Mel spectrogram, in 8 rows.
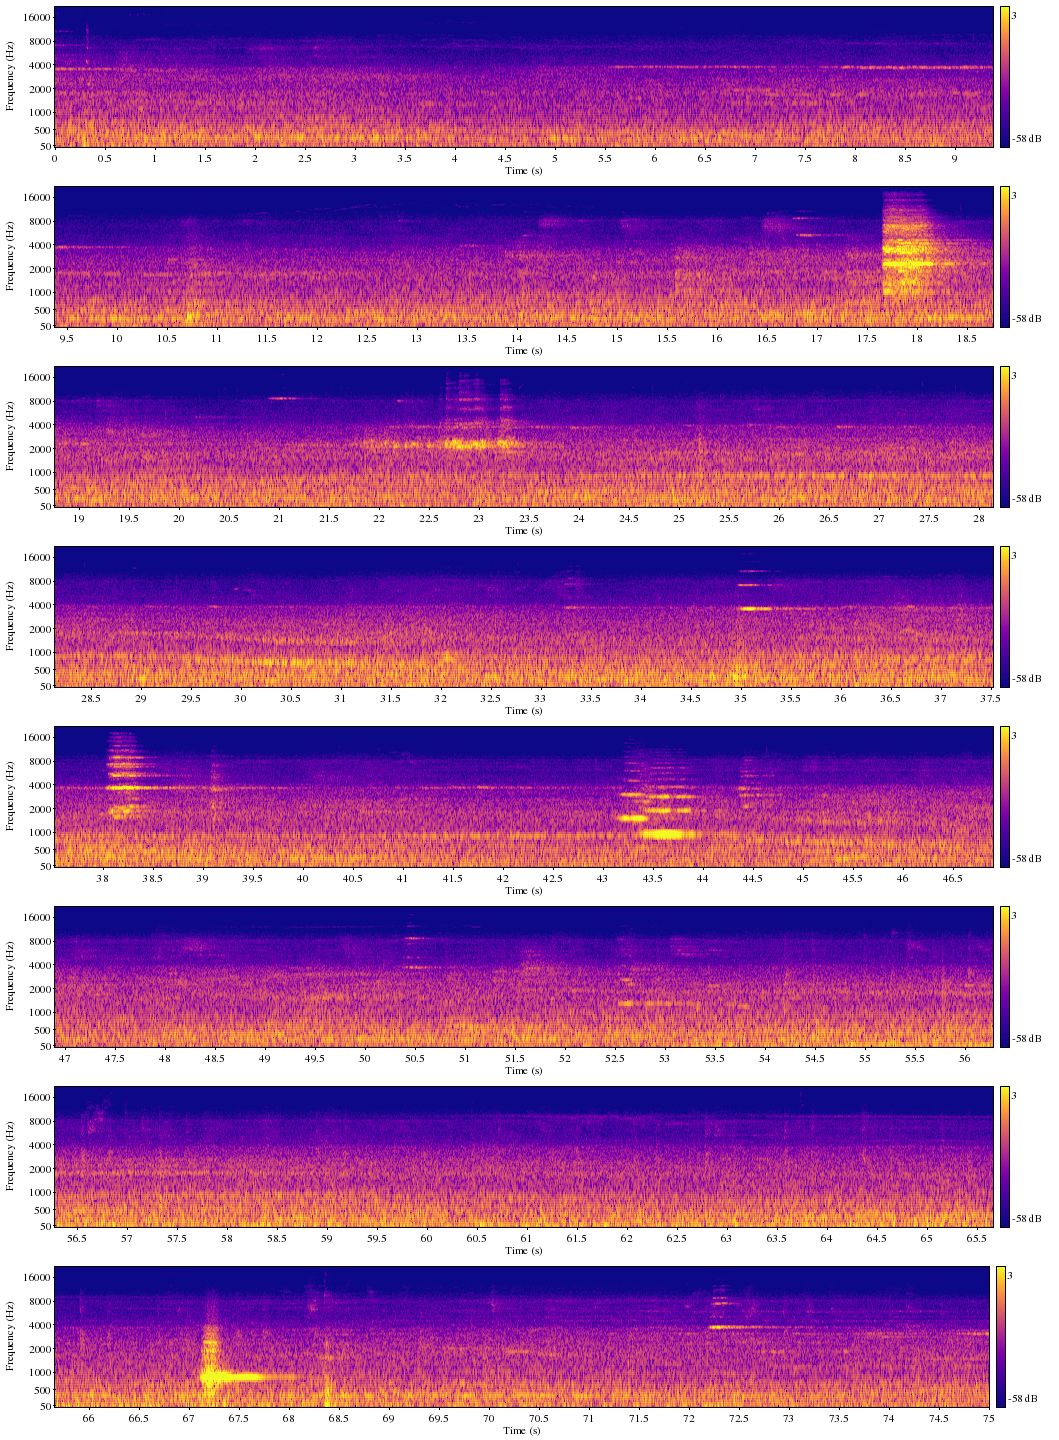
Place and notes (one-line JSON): {"title": "Hauptbahnhof Berlin - station walking, strolling around", "date": "2022-02-22 22:22:00", "description": "Berlin Hauptbahnhof, main station, Tuesday later evening, strolling around through all layers, listening to trains of all sort, engines, people, squeaky escalators and atmospheres.\n(SD702, Audio Technica BP4025)", "latitude": "52.52", "longitude": "13.37", "altitude": "27", "timezone": "Europe/Berlin"}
